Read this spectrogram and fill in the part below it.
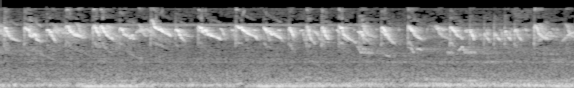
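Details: White-eye singing on a lure recording meant to make white-eyes sing: rapid high chirps in a tight, repeated twittering stream, slightly rising and falling, with a low background hum.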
